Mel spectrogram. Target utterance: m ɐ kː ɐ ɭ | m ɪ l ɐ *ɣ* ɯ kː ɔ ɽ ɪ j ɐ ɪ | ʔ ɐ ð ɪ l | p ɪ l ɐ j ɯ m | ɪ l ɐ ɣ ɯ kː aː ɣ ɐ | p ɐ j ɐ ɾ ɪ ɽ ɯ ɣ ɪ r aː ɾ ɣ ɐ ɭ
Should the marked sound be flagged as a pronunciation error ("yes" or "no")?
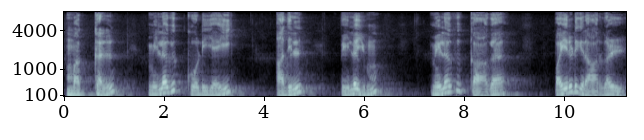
no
